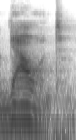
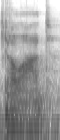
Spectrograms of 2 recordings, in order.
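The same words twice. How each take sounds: First: "Gallant" stressed on the first syllable, GAL-unt; anglicised pronunciation. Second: "Galant" stressed on the second syllable, guh-LAHNT; alternative pronunciation. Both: Shown as a demonstration. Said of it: "It's obviously pronounced Gallant".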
